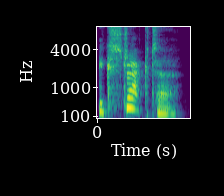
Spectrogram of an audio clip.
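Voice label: "extractor", British English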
